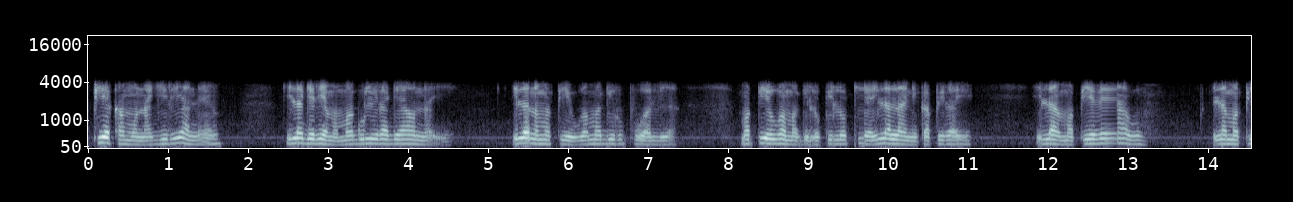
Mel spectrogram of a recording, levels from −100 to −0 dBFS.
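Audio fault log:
Throughout: iLBC codec. The speech is confined to a narrowband line of roughly 200 Hz to 3.7 kHz, so nothing above about 4 kHz survives. Each 20 ms frame's excitation is coded on its own, and at this rate the damage is plainly audible as a rough, slightly synthetic voice.
5.46 s, 9.64 s and 12.68 to 12.88 s: lost iLBC frames. Packets dropped out for 40 ms, 60 ms and 180 ms, and the decoder filled each gap by repeating the last pitch cycle blended with noise. Each gap sounds like a held, buzzy or breathy vowel, and the longest one fades as it goes on. Because each frame decodes independently, the voice recovers almost immediately after each gap.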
